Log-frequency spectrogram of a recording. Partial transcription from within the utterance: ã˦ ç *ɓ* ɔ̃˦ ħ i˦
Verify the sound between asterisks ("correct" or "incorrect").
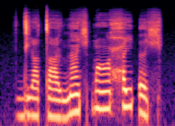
correct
